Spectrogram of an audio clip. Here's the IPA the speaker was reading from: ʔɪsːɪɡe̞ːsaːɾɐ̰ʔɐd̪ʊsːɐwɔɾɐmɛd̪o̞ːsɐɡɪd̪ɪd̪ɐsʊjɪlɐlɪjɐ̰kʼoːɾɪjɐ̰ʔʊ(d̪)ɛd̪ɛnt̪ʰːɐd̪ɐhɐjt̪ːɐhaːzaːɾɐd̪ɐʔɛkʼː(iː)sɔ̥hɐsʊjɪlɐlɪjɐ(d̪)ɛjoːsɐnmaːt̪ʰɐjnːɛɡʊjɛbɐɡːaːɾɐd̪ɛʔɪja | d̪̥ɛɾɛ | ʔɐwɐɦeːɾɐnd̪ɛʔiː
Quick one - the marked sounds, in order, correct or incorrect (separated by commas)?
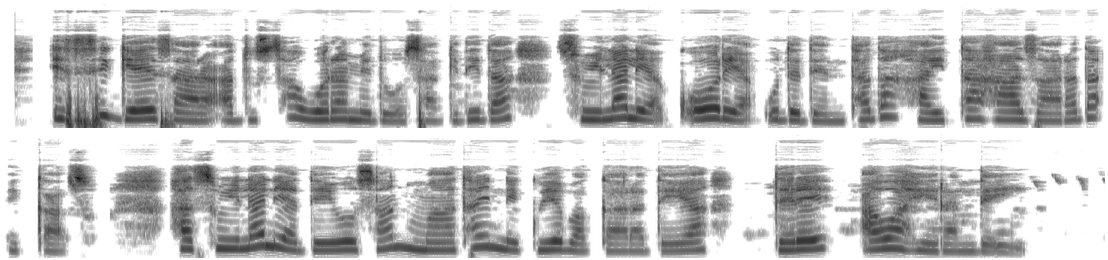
correct, incorrect, correct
